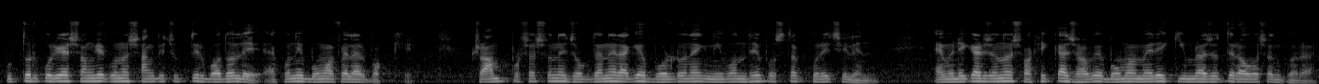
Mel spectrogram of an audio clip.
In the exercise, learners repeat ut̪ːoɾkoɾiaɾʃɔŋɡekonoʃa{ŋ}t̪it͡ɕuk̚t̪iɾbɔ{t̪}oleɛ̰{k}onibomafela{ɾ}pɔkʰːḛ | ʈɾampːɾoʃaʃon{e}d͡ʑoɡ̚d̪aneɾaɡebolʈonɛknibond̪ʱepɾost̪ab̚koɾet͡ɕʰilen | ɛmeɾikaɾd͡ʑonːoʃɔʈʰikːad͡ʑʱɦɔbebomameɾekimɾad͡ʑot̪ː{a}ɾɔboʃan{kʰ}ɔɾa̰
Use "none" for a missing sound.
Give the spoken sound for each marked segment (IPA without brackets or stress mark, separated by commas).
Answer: ŋ, d̪, kʰ, ɾ, e, e, k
